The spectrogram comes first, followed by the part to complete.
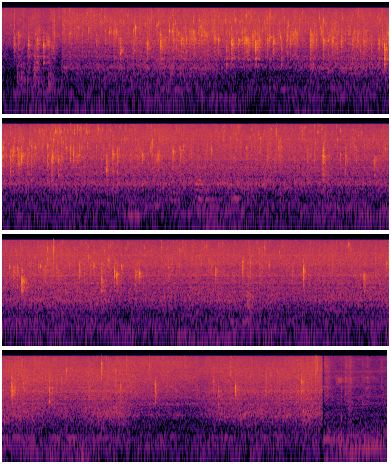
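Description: Hot cooking oil in a wok sizzling and crackling, with many sharp pops, busiest in the first ten seconds or so and steadier after. Minced garlic is deep-frying in the oil in a mesh strainer.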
